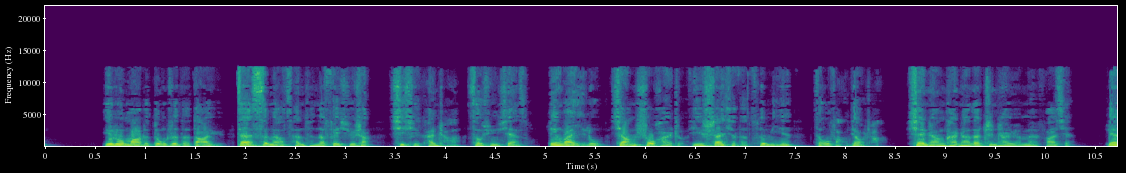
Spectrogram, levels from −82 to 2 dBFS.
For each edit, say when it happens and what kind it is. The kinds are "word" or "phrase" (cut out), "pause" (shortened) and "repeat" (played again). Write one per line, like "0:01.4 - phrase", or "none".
0:04.9 - pause
0:08.5 - pause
